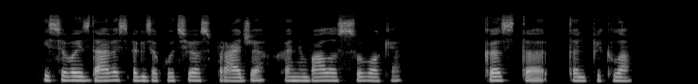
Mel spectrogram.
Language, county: Lithuanian, Kaunas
